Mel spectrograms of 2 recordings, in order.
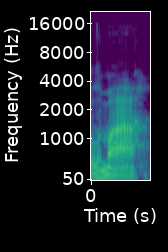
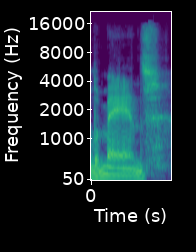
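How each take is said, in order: First: The name is said in a non-American way. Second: The name is said in an American way.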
